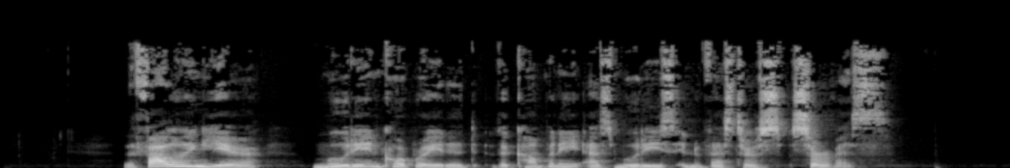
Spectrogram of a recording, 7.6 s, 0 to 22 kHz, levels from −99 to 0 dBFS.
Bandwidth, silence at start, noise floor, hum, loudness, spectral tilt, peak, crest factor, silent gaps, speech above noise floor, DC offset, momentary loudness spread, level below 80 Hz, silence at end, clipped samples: 17 kHz; 0.95 s; -87 dBFS; none; -22 LUFS; -3.5 dB/octave; -4 dBFS; 20 dB; none; 65 dB; under 0.1%; 13 LU; -62 dBFS; 0.95 s; under 0.1%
